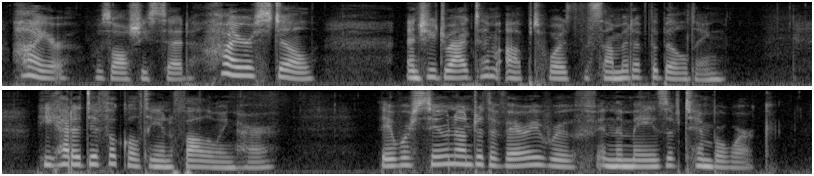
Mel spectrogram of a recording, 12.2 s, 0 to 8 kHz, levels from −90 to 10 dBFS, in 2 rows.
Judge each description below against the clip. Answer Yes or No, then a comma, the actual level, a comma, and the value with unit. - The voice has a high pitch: Yes, high, 200 Hz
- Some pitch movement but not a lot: Yes, average, 3.8 semitones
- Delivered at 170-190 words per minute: Yes, average, 175 wpm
